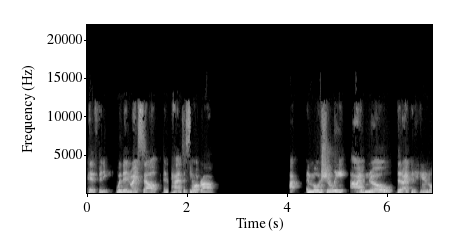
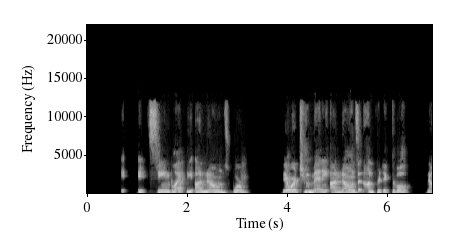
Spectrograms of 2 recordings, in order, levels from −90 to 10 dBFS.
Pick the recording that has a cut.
first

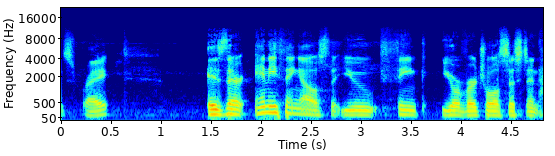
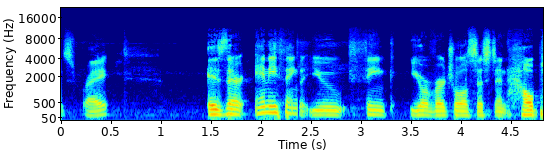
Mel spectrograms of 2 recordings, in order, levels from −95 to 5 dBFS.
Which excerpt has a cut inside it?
second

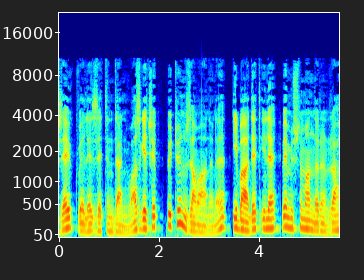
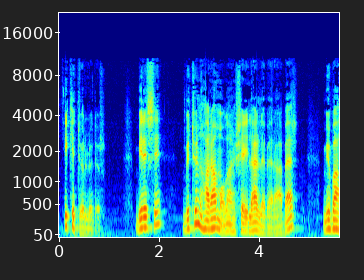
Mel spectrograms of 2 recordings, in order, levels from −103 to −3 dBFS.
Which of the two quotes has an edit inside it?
first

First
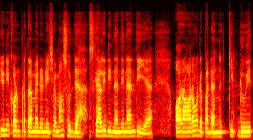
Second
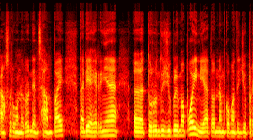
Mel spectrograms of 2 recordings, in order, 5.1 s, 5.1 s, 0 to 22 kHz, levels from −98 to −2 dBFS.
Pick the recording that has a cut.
first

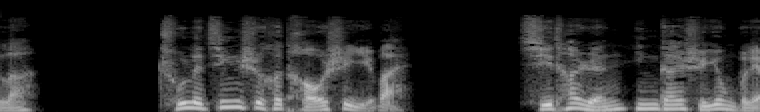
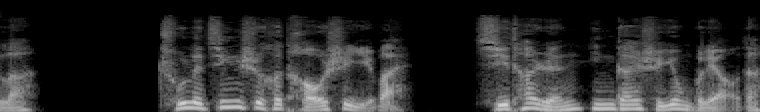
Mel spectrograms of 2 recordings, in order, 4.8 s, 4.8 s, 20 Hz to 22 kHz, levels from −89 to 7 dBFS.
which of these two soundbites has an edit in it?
second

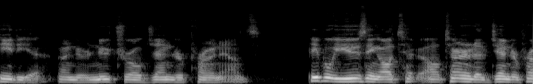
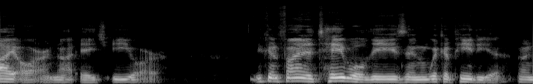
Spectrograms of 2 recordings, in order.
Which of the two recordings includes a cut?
first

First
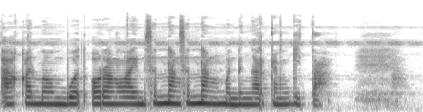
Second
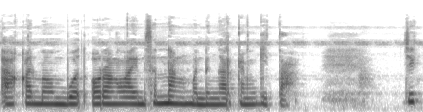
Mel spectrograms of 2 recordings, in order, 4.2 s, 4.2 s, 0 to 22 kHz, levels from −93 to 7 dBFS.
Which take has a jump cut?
first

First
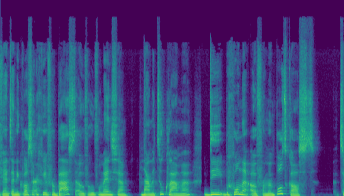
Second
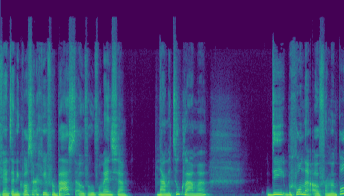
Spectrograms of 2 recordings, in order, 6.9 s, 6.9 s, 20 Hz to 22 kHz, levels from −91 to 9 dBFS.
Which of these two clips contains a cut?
first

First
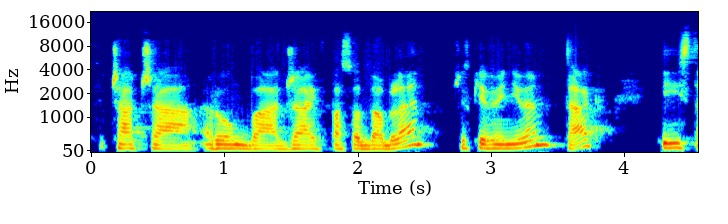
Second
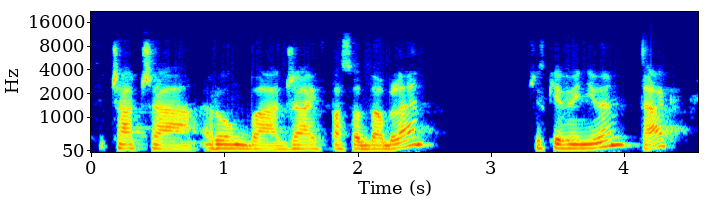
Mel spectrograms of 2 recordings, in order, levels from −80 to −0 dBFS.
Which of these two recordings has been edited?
first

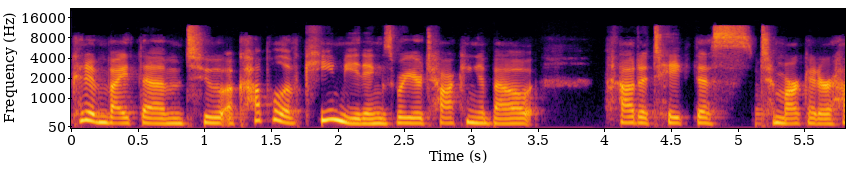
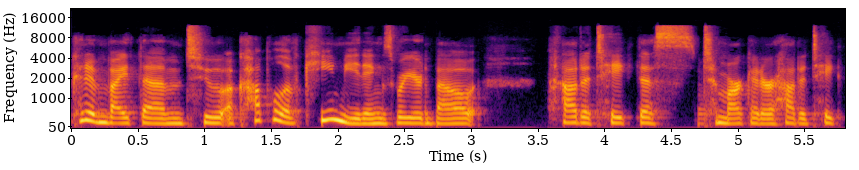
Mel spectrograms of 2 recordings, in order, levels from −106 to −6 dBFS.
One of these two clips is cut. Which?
second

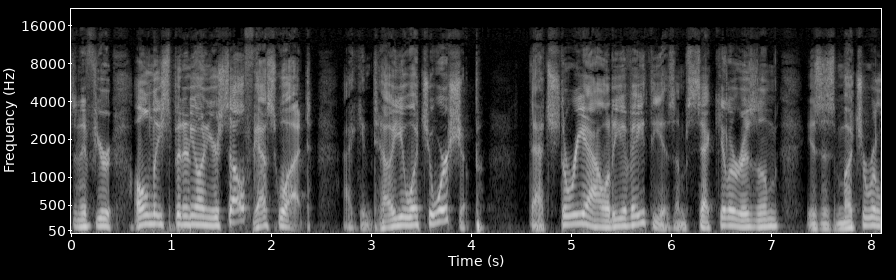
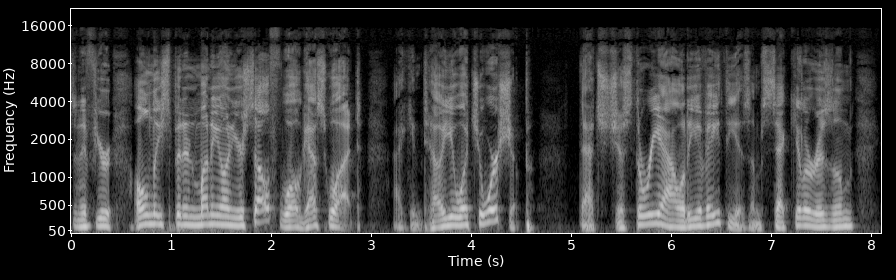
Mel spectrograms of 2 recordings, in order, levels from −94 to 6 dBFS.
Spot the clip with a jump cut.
first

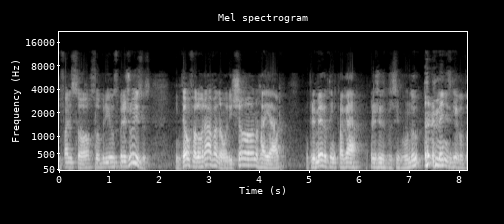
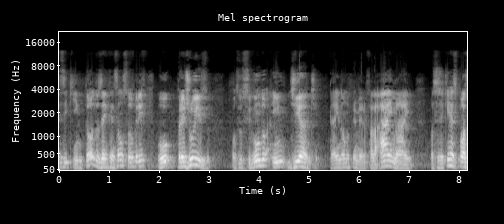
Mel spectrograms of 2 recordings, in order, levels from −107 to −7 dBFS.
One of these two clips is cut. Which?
second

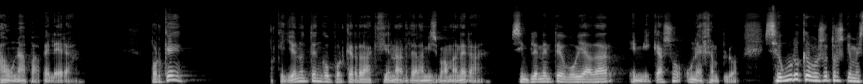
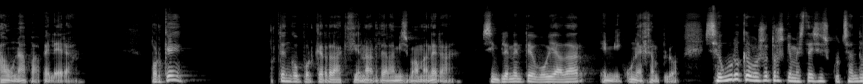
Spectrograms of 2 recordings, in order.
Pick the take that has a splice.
second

